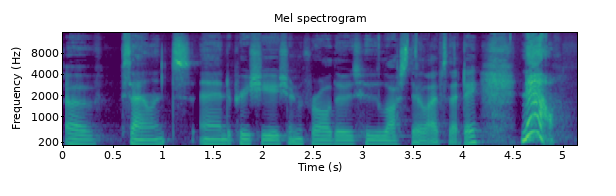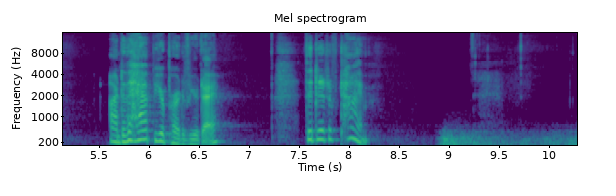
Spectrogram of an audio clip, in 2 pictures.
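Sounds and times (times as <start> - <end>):
speech: 0.0 - 5.0, 5.6 - 8.3, 8.9 - 9.3
low rumbling roll of thunder: 8.9 - 10.2.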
